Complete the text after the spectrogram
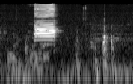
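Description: A shot timer beeps.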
